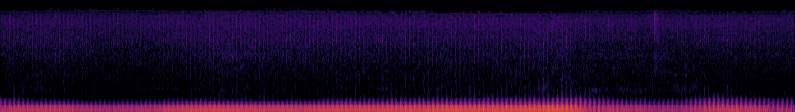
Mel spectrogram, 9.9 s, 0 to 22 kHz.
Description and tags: FR ventilador 01
Ventilador de mesa grabado de cerca.ç
A closeup of a fan motor.
Recorded with Tascam Im2x
Electric, Engine, Fan, Motor, Ventilador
